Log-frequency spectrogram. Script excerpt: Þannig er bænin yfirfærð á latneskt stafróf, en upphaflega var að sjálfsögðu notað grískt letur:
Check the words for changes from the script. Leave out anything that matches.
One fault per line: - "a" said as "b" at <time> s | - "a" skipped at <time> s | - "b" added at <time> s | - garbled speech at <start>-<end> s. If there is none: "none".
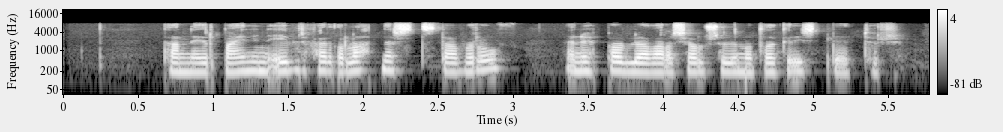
none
